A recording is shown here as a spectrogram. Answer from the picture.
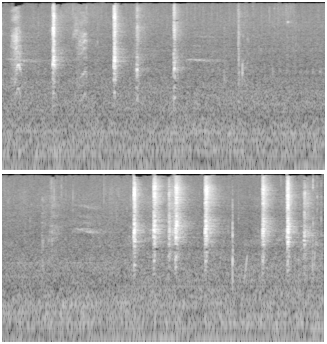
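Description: Small birds chirping: a scattering of short, sharp, high chirps, thickest about six to seven and a half seconds in, over a steady low background hum.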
